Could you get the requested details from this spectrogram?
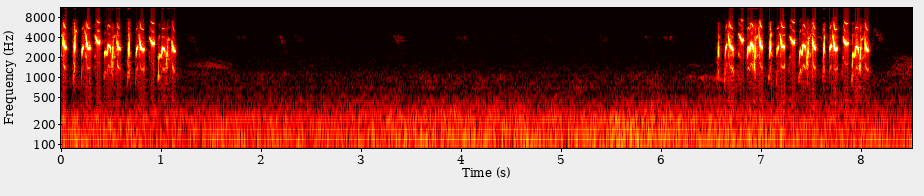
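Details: Strong bulbul song played to draw replies from other, distant bulbuls for trapping: a quick jumbled warbling phrase at the start, several seconds of near silence, then another bright, bubbling phrase of fast notes.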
